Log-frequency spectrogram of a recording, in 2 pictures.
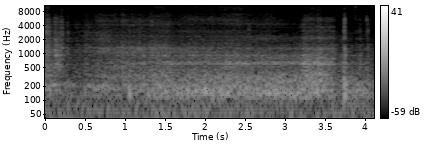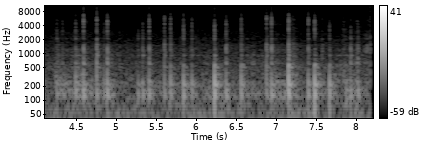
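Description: Long dark-painted nails scratch a solid light wood butcher block tabletop in a steady, soft rasp for the first few seconds. They then switch to a series of sharp, dry taps with a brief high click at each strike. The sound is quiet and close, with a low woody body and little ring.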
